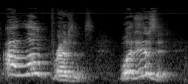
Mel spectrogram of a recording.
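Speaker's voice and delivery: put-on high, loud excited kid voice; childish glee. Cronus, delighted by a present, childish. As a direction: squeal like a child at a gift.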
